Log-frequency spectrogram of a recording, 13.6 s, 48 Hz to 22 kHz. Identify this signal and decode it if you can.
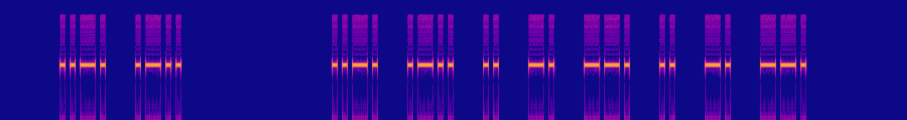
Morse code, heard as a keyed tone, about 16 wpm, spaced as for 11 wpm, 800 Hz. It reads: FL FLINGING
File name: FL / FL mp3s / FL Prefixes 1x1 @10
